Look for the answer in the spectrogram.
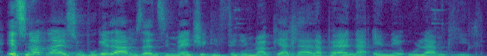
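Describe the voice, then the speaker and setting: A woman's voice: mid-range voice, fast talker. A South African woman talking casually and informally as an interview guest, mixing languages as she goes. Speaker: interview guest, filmmaker and content creator. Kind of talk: casual conversational interview, code-switching.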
